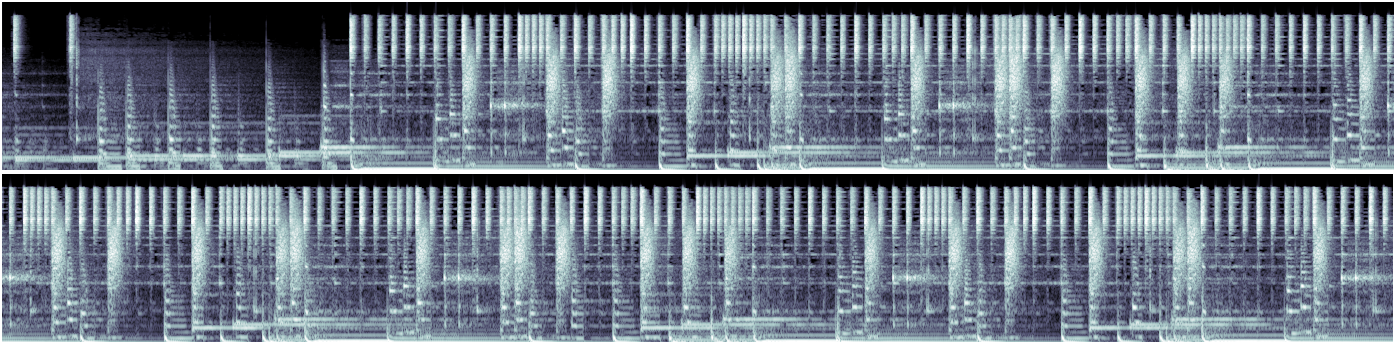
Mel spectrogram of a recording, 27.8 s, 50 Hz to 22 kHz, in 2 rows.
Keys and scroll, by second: 5.2 Right, 10.9 Right, 11.8 Down, 12.5 Right, 20.5 ctrl+j.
